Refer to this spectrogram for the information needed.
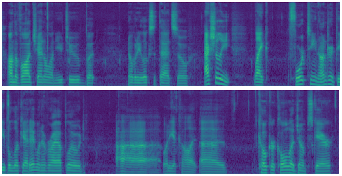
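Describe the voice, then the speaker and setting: A man's voice: medium pitch, unhurried, clean tone. Rambling young male streamer. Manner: rambling, self-deprecating. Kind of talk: casual game stream commentary.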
